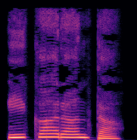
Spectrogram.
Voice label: "ಇಕಾರಾಂತ", Kannada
